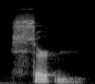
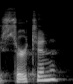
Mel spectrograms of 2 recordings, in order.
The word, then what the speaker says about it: certain: Now let's practice with some words ending in T-A-I-N. Example, certain. Certain. You can say certain or certain, but don't say certain. It's certain.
